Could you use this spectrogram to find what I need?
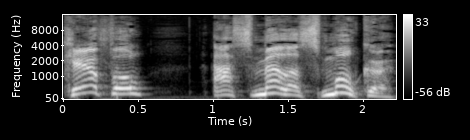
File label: heard smoker, survivor voice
